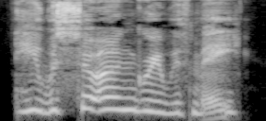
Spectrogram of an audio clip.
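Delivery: put-on high, strained teen voice on the verge of tears; a bullied girl pleading to be believed; tearful teenage girl. Daughter confiding bullying to mum, tearful and high.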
